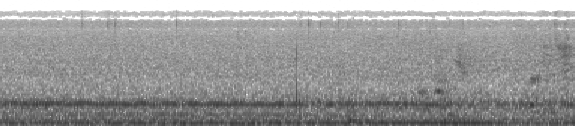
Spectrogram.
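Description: The bus body rattles faintly as it drives.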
